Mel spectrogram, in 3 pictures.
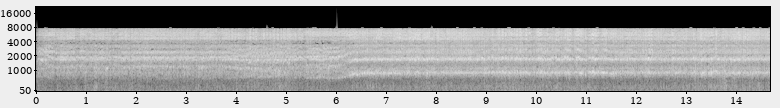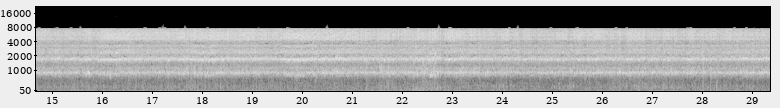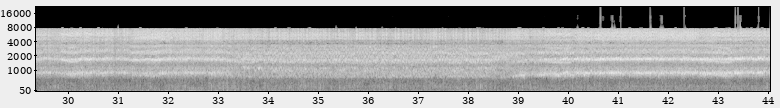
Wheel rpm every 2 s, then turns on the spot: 160, 160, 160, 210, 230, 230, 230, 230, 230, 230, 230, 230, 230, 230, 230, 220, 210, 170, 160, 180, 220, 220.
none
